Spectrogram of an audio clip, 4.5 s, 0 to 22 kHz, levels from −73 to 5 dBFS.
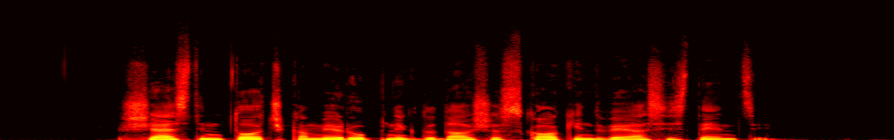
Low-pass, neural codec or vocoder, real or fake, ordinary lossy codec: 19.8 kHz; none; real; none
